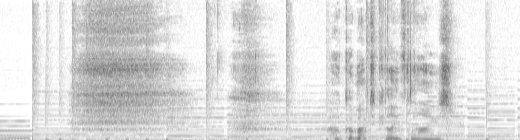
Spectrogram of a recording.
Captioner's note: sigh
